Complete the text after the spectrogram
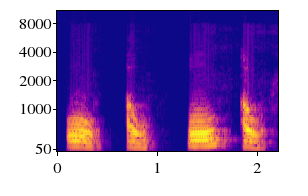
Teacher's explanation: जैसे बोलते हैं आप ओ औ, ओ औ, तो होठ का भी इस्तेमाल करते हैं, कंठ का भी इस्तेमाल करते हैं और ओष्ठ का भी इस्तेमाल करते हैं, दोनों का इस्तेमाल। कंठ से आवाज निकलता है, होठ आपस में गोल होता है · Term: कंठ ओष्ठ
